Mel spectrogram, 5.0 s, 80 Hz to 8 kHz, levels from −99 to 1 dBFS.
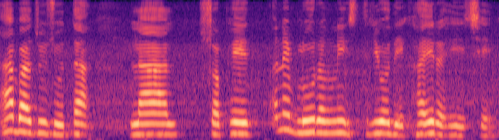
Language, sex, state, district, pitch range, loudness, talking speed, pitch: Gujarati, female, Gujarat, Valsad, 215-245 Hz, -16 LUFS, 145 wpm, 225 Hz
